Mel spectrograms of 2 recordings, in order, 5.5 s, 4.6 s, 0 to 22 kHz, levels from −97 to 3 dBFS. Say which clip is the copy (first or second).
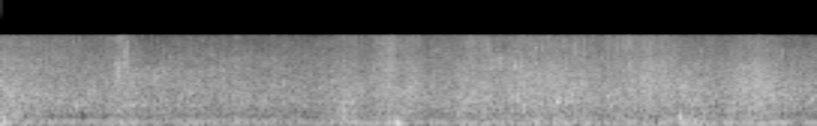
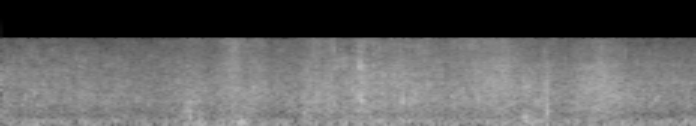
second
